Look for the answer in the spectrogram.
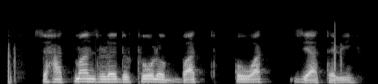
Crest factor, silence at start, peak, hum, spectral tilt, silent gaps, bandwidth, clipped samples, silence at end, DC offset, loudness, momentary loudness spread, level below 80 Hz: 16 dB; 0.1 s; -2 dBFS; none; -9.5 dB/octave; 2.20-2.33 s, 2.76-2.89 s; 6.4 kHz; under 0.1%; 0.2 s; under 0.1%; -17 LUFS; 9 LU; -46 dBFS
